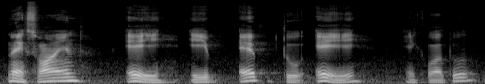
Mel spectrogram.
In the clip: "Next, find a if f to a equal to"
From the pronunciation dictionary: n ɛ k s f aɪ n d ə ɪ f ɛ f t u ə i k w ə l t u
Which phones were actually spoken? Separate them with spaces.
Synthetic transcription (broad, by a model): n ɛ k s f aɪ n ə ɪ p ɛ p t u ə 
